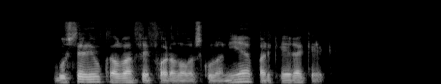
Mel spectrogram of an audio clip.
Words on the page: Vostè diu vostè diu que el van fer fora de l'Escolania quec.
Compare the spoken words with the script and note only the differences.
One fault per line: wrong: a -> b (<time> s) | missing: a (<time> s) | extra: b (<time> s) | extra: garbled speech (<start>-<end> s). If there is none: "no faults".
missing: vostè diu (1.0 s)
extra: perquè era (2.6 s)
